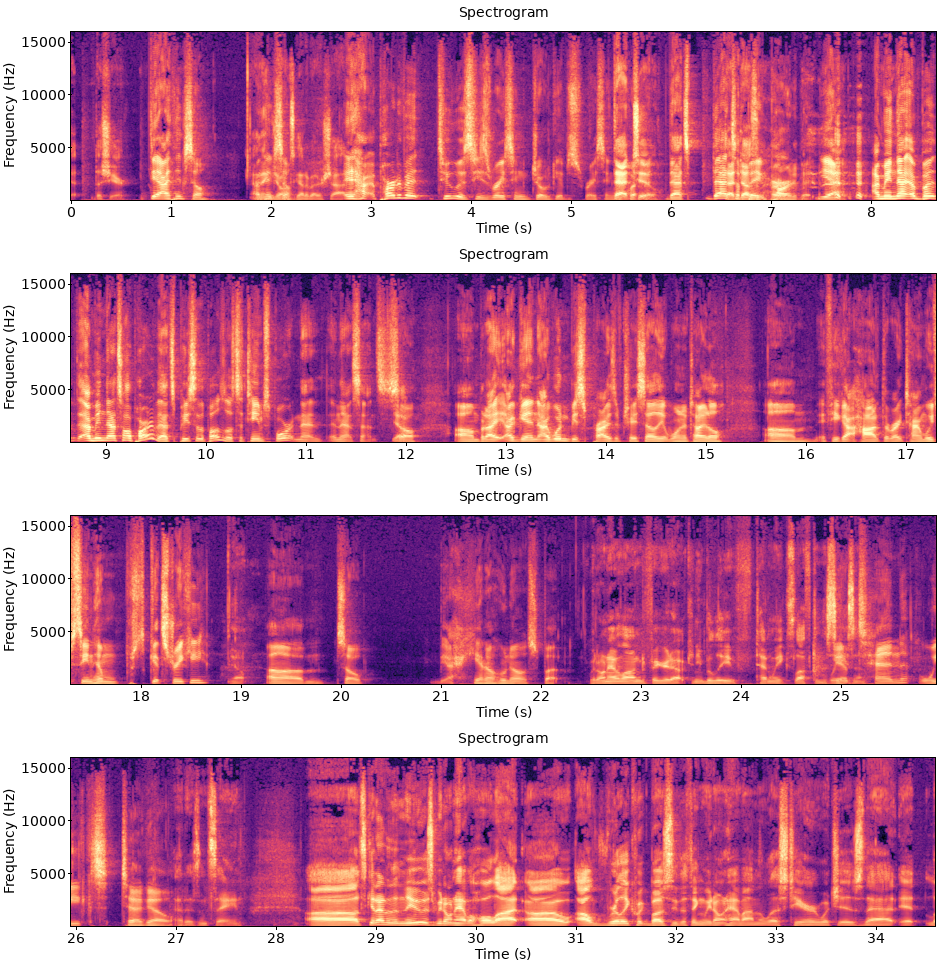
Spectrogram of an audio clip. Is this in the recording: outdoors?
no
